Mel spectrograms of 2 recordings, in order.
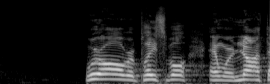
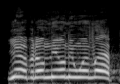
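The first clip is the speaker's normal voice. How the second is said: much higher, fast whine; whiny Elijah; 10 semitones higher, 4 dB louder, faster than usual. Retold or imitated. Elijah protesting to God, high fast whine. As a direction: protest like a sulky kid. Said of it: "It's like".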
